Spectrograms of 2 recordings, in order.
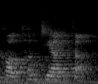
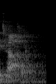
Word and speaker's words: Tuktoyaktuk: little tiny town called Tuktoyaktuk. Or a lot of people that don't know how to say it, like I've practiced a bunch of times for me to say it, they just say Tuk, T-U-K.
